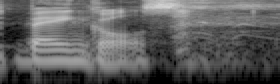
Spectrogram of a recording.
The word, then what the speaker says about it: Bengals: old is how old I was when I learned it's Bengals.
